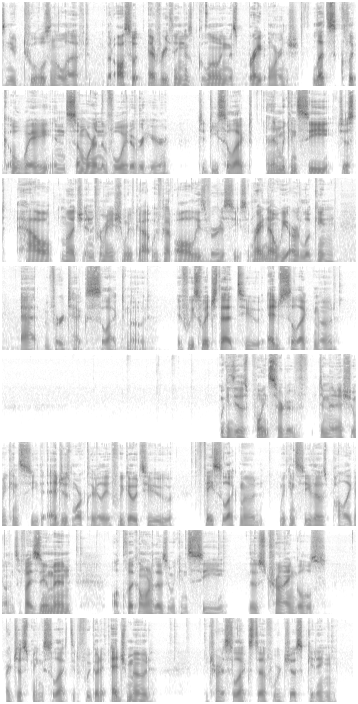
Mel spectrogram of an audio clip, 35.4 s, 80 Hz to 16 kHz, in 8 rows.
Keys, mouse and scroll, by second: 3.7 click, 3.7 a, 5.8 click, 7.5 middle click, 8.3-9.3 scroll up 2, 9.5 shift+middle click, 10.1 middle click, 11.0 scroll down 2, 11.4 shift+middle click, 17.2 click, 19.0 middle click, 19.6 shift+middle click, 24.3 click, 24.9 middle click, 25.4 click, 26.0 scroll up 2, 27.2 click, 28.6 click, 29.0 click, 29.4 click, 29.7 click, 30.1 click, 32.1 click, 32.8 click, 33.2 click, 33.6 click, 34.8 shift+click.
